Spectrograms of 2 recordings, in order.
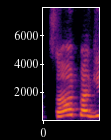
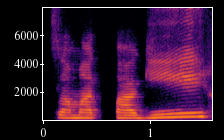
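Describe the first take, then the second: First: It is spoken very fast. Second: It is spoken very slowly. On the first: The listener cannot follow what was said. "jadi terlalu cepat gitu loh ya" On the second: The listener would fall asleep. "itu orang keburu tidur ya"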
